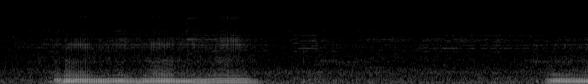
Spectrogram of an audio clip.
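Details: An adult man snoring after a hard night's work: long, loud, rumbling snores with a pause between them; heavy snoring.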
